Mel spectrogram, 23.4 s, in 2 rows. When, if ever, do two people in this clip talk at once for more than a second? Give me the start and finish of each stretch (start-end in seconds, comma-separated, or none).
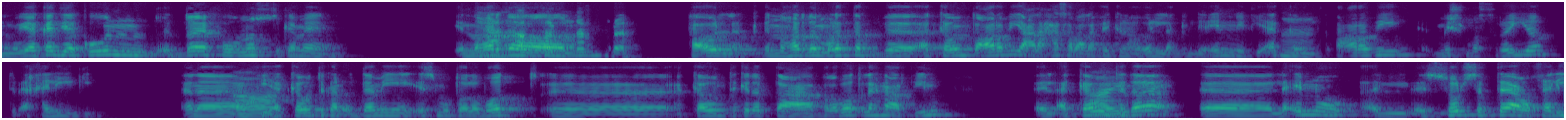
none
